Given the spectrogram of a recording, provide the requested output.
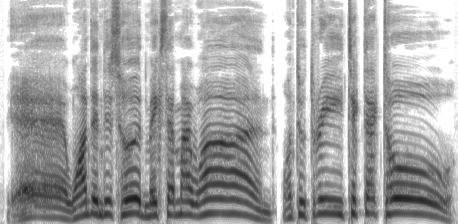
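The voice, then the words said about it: Put-on Hispanic accent. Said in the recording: “your only impression for Hispanic people is from Stand and Deliver.”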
